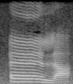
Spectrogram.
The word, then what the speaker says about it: elle a: And the same in elle a. Only here we have a sound. Your mouth should be widely open.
